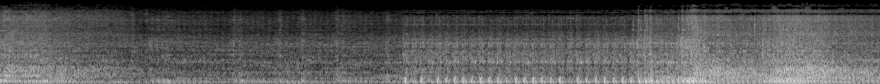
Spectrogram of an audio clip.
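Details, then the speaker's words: Polaris 110 kids snowmobile after repair; the problem was the throttle linkage, with the governor doing nothing (worn plastic gear or disconnected): engine picks up to a quick, even putter of about four pulses a second, running smoothly. "all right as you can see it's running uh way way better now um it was all an issue with the the throttle linkage"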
